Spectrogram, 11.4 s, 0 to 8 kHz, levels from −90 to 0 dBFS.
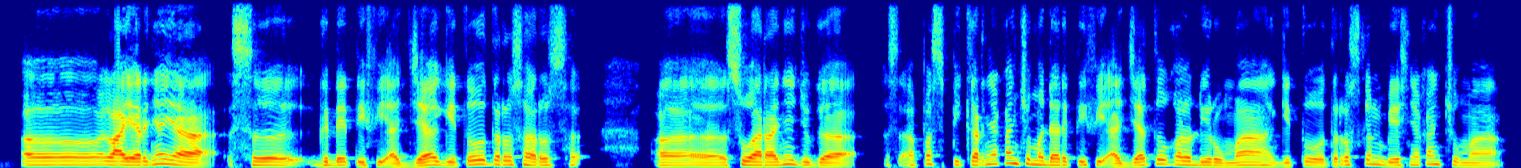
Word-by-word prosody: eee, 180 +1 +1
layarnya 170 +4 +5
ya 170 -6 +6 0.2
segede 165 0 -1
TV 155 -3 -2
aja 130 +9 +2
gitu 185 +5 -1
terus 185 -2 -1
harus, 160 -2 0 0.7
eee, 145 - 0
suaranya 160 +2 +3
juga 145 -3 +1 0.2
s - - -15
apa 155 +4 -7
speaker-nya 180 +3 -2
kan 250 0 0
cuma 195 -5 0
dari 160 -1 +2
TV 165 0 -4
aja 150 +6 0
tuh 210 0 -3
kalau 180 -2 +1
di 160 - -4
rumah 155 +3 0
gitu 145 +2 -4
terus 180 +3 -3
kan 200 -4 -4
biasanya 155 +4 -3
kan 205 0 -2
cuma, 145 -5 -5
165 Hz, 160 wpm, -22 LUFS, 150-180 Hz, 0.7 s, ya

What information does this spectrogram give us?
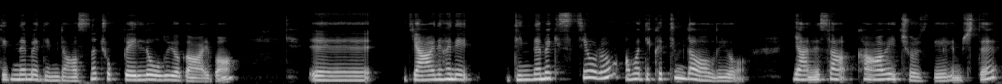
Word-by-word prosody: dinlemediğim 225 -5 0
de - - -2
aslında 170 +10 -3
çok 245 -1 -6
belli 210 +1 +5
oluyor 205 -2 +3
galiba. 150 - 0 0.7
Eee, 190 +2 -1 0.3
yani, 215 +1 +4
hani, 230 -1 +2 0.4
dinlemek 240 +5 +3
istiyorum 305 +4 0
ama 245 +2 0
dikkatim 255 +3 0
dağılıyor. 170 -9 0 0.5
Yani, 110 - +2
mesela 230 - -1
kahve 225 +2 +2
içiyoruz 180 -9 -5
diyelim 160 -11 -1
işte. 305 - -2
220 Hz, 125 wpm, -19 LUFS, 190-245 Hz, 0.7 s, belli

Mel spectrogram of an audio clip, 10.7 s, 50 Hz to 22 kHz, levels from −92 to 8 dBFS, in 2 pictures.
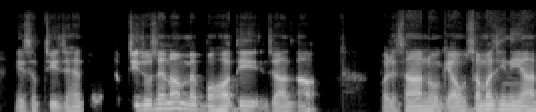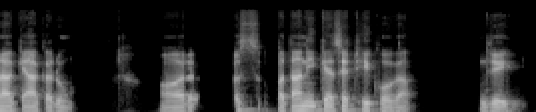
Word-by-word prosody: ये - - -5
सब - - -8
चीज़ें 95 0 -2
हैं, 100 +1 -1
तो - - -19
इन - - -14 0.2
सब - - -32
चीज़ों 125 +1 +3
से 145 +1 +3
ना 160 +1 +5
मैं 125 -4 0
बहुत 110 +1 +1
ही 115 -1 +3 0.2
ज़्यादा 100 0 +2 0.7
परेशान 100 +4 +2
हो 100 -1 -1
गया 95 +1 +1
हूँ, 105 +3 0
समझ 120 +2 +2
ही 125 - +1
नहीं 120 -2 +2
आ 105 -1 +4
रहा 105 0 +6
क्या 100 +1 +5
करूँ? 95 -1 -5 0.9
और 95 +1 -2 0.4
बस 110 0 -10 0.2
पता 105 +2 +3
नहीं 110 -1 0
कैसे 100 +3 +1
ठीक 100 -3 -3
होगा? 95 -2 -5 0.7
जी। 90 -3 -2
105 Hz, 185 wpm, -23 LUFS, 95-115 Hz, 0.9 s, रहा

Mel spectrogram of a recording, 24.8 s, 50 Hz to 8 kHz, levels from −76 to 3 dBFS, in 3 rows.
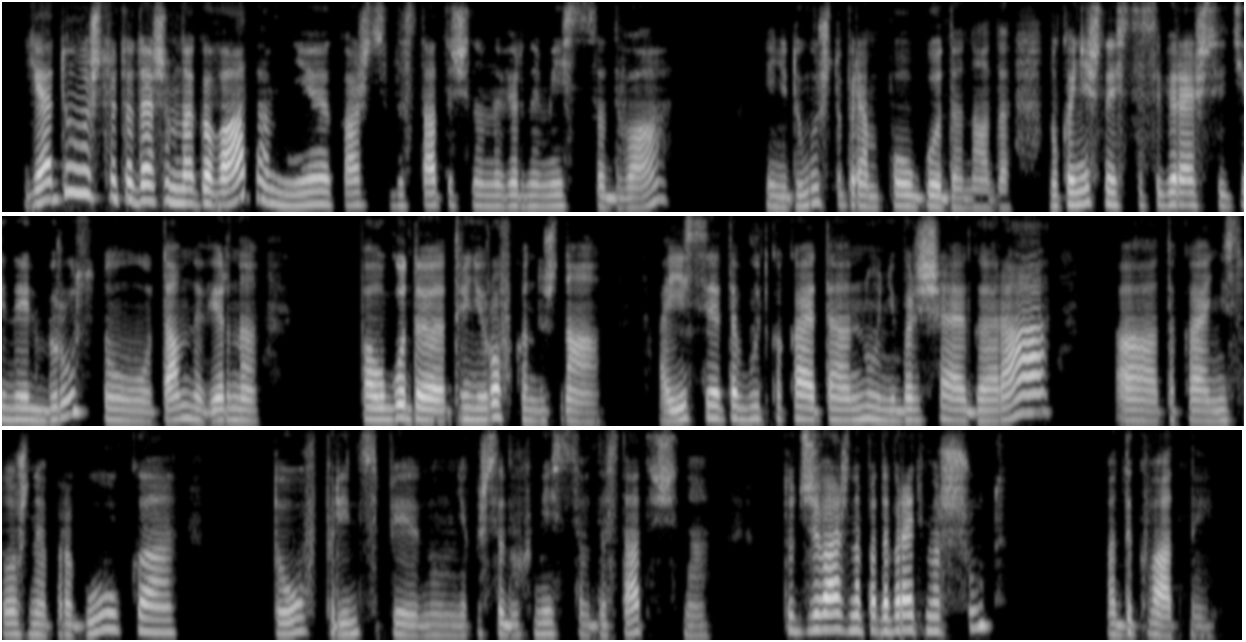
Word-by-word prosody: Я 245 - +5
думаю, 330 +4 +1
что 260 -1 +3
это 245 -1 +1
даже 225 +1 +5
многовато. 195 +4 +5
Мне 175 0 0
кажется, 165 -1 -2
достаточно, 160 0 -1
наверное, 150 0 -4
месяца 150 -1 -5
2. 140 - -2 0.7
Я 150 - -7
не 140 -1 -6
думаю, 170 +7 -5
что - - -3
прям 150 -2 -1
полгода 145 -2 -1
надо. 130 0 -6 0.2
Но, 155 - -5
конечно, 180 +2 +3
если 170 - 0
ты 170 - -7
собираешься 170 0 +2
идти 165 +3 -5
на 160 0 0
Эльбрус, 165 - -3
ну, 145 -3 -3
там, 155 +6 +2
наверно, 150 -1 -1 0.7
полгода 160 -2 +5
тренировка 165 +1 0
нужна. 140 -2 -2 0.4
А - - -3
если 170 +4 +1
это 175 0 +1
будет 170 +2 -7
какая-то, 160 -2 +1
ну, 165 +1 -3
небольшая 150 +1 +2
гора, 165 - +4 0.4
а, 145 -2 +1
такая 140 +1 -2
несложная 145 +1 -3
прогулка, 175 +6 -2 0.6
то, 160 +4 -1
в - - -12
принципе, 150 -2 -5
ну, 140 +1 -10
мне 140 0 -10
кажется, 150 - -2
2 140 0 -7
месяцев 155 -2 -6
достаточно. 140 -1 -4 0.5
Тут 205 -3 -6
же 215 +1 +4
важно 215 -2 +5
подобрать 205 +1 +3
маршрут 235 +6 0 0.8
адекватный. 135 -2 -2
155 Hz, 145 wpm, -20 LUFS, 145-180 Hz, 0.8 s, Я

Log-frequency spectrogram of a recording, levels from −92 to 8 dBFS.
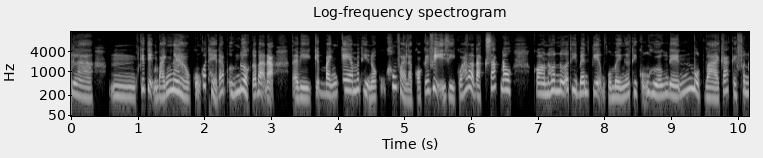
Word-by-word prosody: là, 185 -8 -2 0.3
ừm, 180 -3 -4
cái 300 - -3
tiệm - - -1
bánh 180 +10 +1
nào 235 - +2
cũng - - -6
có 385 - 0
thể 250 - -2
đáp 265 - -2
ứng 235 +3 -4
được 270 -5 +3
á, 205 - +1
bạn - - +4
ạ. - - +8 0.3
Tại 170 - 0
vì 165 -2 -2
cái - - -2
bánh 215 -2 +4
kem 275 -2 +3
ấy 295 - -1
thì 230 - -2
nó 175 - 0
cũng - - -20
không 370 -1 -1
phải 155 - -2
là 140 - -3
có 165 +4 -4
cái 260 +6 -4
vị 325 - +7
gì 175 -2 -3
quá 290 - -3
là - - +4
đặc - - +3
sắc 330 0 +2
đâu. 285 0 +5 0.3
Còn 225 -1 +1
hơn 270 +3 +1
nữa 260 +2 +2
thì 280 -3 -4
bên 240 0 0
tiệm 235 -1 -2
của 165 - -5
mình 175 0 0
á 205 - -2
thì 235 - -7
cũng 245 - -7
hướng 205 -1 0
đến 215 +8 0
một 310 - +1
vài 170 -3 0
các 260 +2 -2
cái 220 - -7
phân 245 -2 -4
230 Hz, 320 wpm, -25 LUFS, 180-270 Hz, 0.3 s, ạ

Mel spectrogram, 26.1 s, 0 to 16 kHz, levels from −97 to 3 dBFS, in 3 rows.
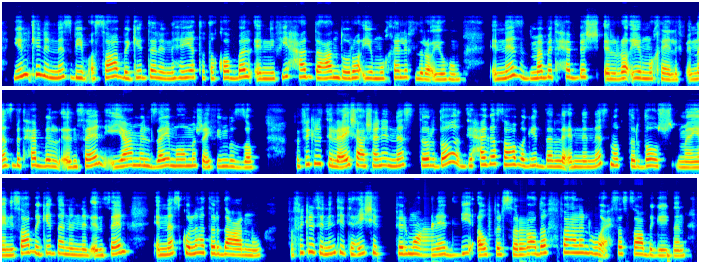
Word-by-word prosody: يمْكِن 390 +6 +3
الناس 280 +1 0
بيبقى 260 -4 -2
صعب 290 +6 +2
جدًا 275 +3 -1
إن 240 -4 -1
هي 265 +3 -1
تتقبل 265 +1 +1
إن 235 -3 -2
فيه 300 +7 -4
حد 300 -3 0
عنده 260 0 +3
رأي 260 0 +1
مخالف 280 +4 -2
لرأيهم. 210 -1 -1 0.4
الناس 270 +11 +1 0.2
ما 255 +2 +4
بتحبش 290 +1 -3
الرأي 245 +3 +2
المخالف، 230 -4 -1
الناس 250 +7 -2
بتحب 275 -1 0
الإنسان 255 +6 +1
يعمل 275 +2 +1
زَي 245 +4 +2
ما 265 -1 +1
هُم 265 +1 0
شايفين 245 0 -2
بالضبط. 215 -2 -3 0.4
ففكرة 325 +7 -2
العيش 250 +4 +3
عشان 265 0 +2
الناس 280 +1 -2
ترضى 275 0 +4 0.2
دي 255 +2 -3
حاجة 305 +5 +2
صعبة 310 -4 +2
جدًا، 250 -2 -2
لأن 230 0 0
الناس 300 +10 -3
ما 285 - +1
بترضاش، 265 +2 -1
ما 215 -1 -2
يعني 215 +1 +1
صعب 295 +8 +3
جدًا 280 +1 -3
إن 235 -4 -2
الإنسان 220 +9 +1 0.4
الناس 255 +5 0
كُلّها 295 +2 +3
ترضى 275 -4 +2
عنه. 225 -3 +2 0.3
ففكرة 310 +6 -3
إن 255 - -1
أنتِ 315 +4 -2
تعيشي 270 +1 -4
في 270 -3 +3
المعاناة 245 -3 0
دي 225 +3 -5
أو 225 +2 +4
في 245 +1 -4
الصراع 245 +2 +1
ده 290 +3 +4 0.2
فعلًا 310 -2 +2
هو 260 -4 0
إحساس 270 +3 -2
صعب 260 -3 +2
جدًا. 210 -1 -3
265 Hz, 155 wpm, -22 LUFS, 235-285 Hz, 0.4 s, ما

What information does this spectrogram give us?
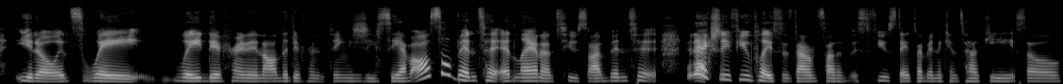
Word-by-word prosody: you 165 -2 +1
know, 140 -2 +2
it's 145 +2 -2
way 145 -4 +3 0.3
way 155 -1 +4
different 155 0 0
in 145 0 -2
all 145 0 0
the 155 +1 -7
different 145 -3 -12
things 150 0 -9
you 145 - -14
see 150 +1 -2
I've 150 - -1
also 400 +8 +4
been 185 -4 +4
to 175 -1 0
Atlanta 160 -2 +3
too, 160 +2 -10
so 150 0 -4
I've 145 +1 0
been 170 +1 -8
to 185 +1 -6 0.3
and, - - +1
actually 230 - +7
a - - -9
few 220 0 -2
places 150 -6 0
down 145 -1 0
south 145 -1 -4
a - - -14
v 145 - -21
s - - -10
few 180 -1 -9
states, 150 -3 -6
I've 155 - -6
been 150 0 -8
to 150 - -11
Kentucky 145 +1 -10
so, 145 -1 -8
150 Hz, 225 wpm, -29 LUFS, 145-160 Hz, 0.3 s, actually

